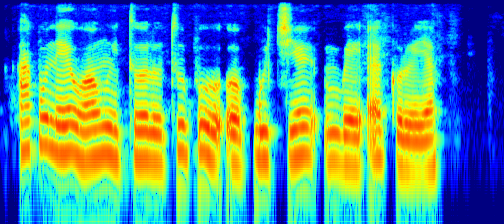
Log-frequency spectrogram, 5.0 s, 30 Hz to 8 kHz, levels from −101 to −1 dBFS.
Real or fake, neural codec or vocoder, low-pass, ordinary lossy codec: real; none; 7.2 kHz; none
